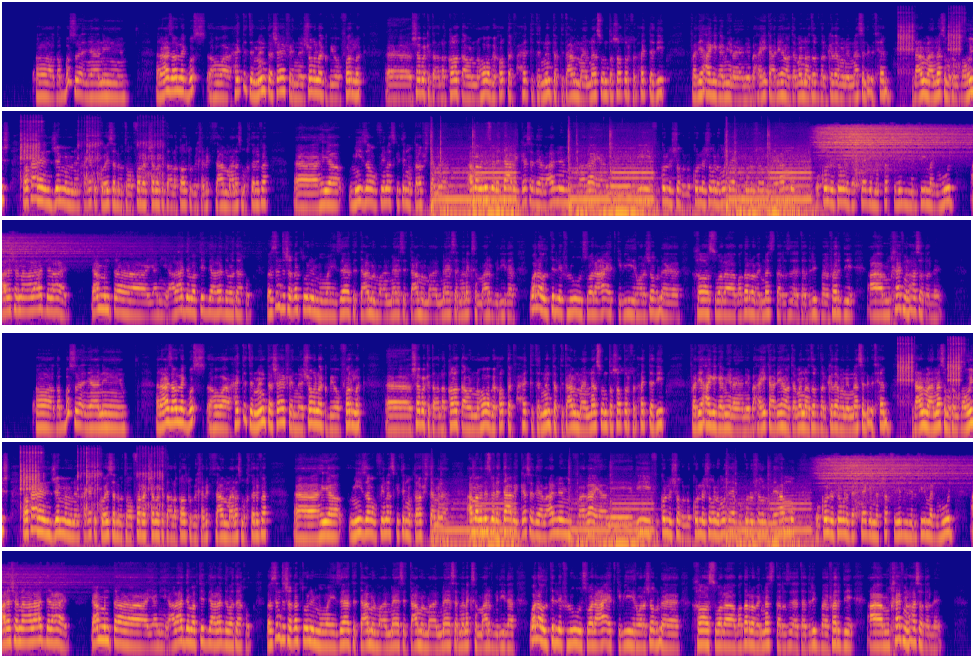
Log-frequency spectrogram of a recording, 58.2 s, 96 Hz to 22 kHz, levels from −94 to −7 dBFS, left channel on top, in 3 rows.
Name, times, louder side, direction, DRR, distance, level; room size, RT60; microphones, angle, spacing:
voice 1, 0.7-2.5 3.1-7.2 7.7-13.2 13.8-17.8 18.2-19.5 19.8-24.7 25.3-28.3 28.7-35.3 35.7-38.4 38.8-40.2 40.6-43.8 44.1-49.1 49.4-52.4 52.7-55.8 56.1-57.6, right 3 dB, 50° right, 0.4 m, -31 dB
sound 1, 17.9-18.3 18.9-19.2 19.8-20.3 20.9-21.4 22.1-22.7, right 6 dB, 65° right, 0.8 m, -40 dB
sound 2, 27.7-36.0, left 4 dB, 75° left, 0.5 m, -34 dB
sound 3, 35.6-40.9, left 5 dB, 20° left, 0.4 m, -38 dB
2.9 x 2.6 x 2.5 m
head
